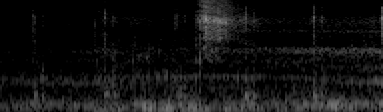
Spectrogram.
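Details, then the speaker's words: Chinese portable diesel air heater running from a battery, heater plug off after warm-up, combustion fan on: light regular ticks about three times a second over a soft fan hum from the fuel pump metering normally. "And the other electrical bit would be the pump. Hear it?"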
